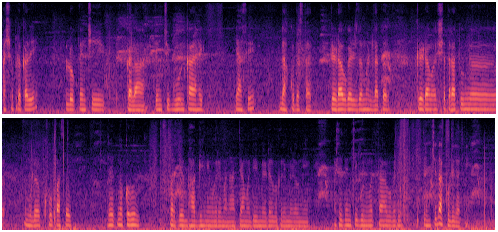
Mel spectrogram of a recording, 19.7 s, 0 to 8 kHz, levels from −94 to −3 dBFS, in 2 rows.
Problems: low volume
